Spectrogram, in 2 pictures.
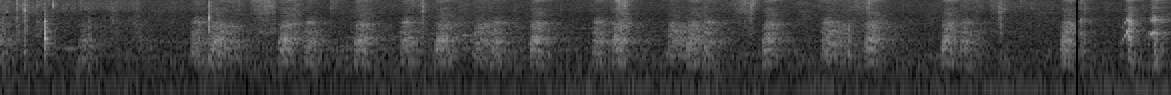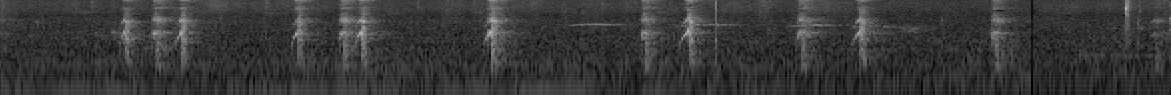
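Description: Birds calling in trees: an irregular run of short, sharp chips, with a few brief whistled notes about two-thirds of the way through.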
